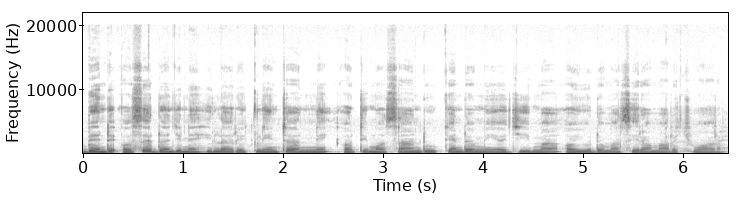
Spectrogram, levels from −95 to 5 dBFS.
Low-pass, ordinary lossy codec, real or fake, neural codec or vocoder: none; none; real; none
